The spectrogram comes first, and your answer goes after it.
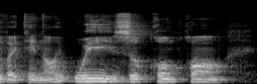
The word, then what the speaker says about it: comprends: Louise nghe như vậy thì nói oui, je comprends. Ký tự em ở đây phát âm là N do phải đứng trước ký tự P.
